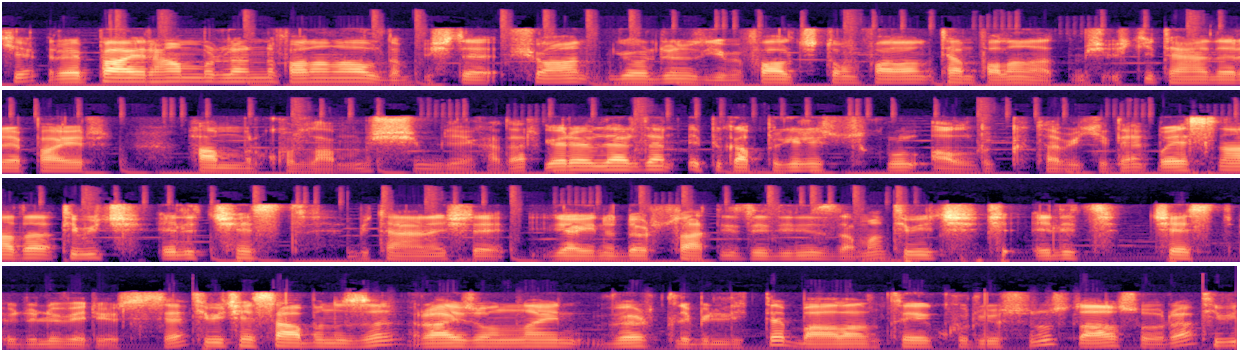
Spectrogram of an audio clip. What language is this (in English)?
Turkish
